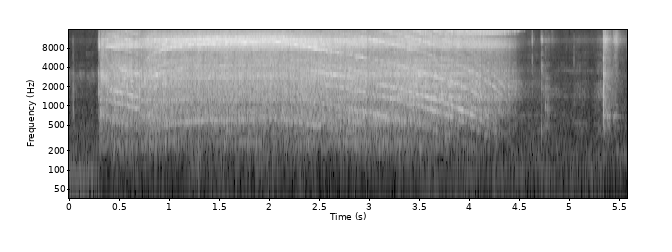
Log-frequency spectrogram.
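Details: Sander after repair, armature shimmed so it can no longer move and rub: steady high, even whine with no rubbing or scraping, then a smooth spin-down; fan and armature run freely.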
